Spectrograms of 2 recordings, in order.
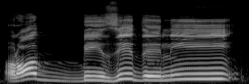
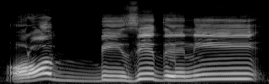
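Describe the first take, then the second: The two takes are said the same way.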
